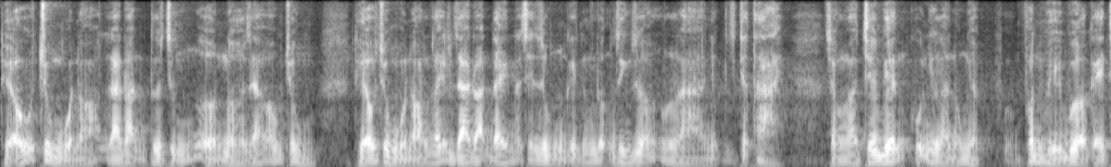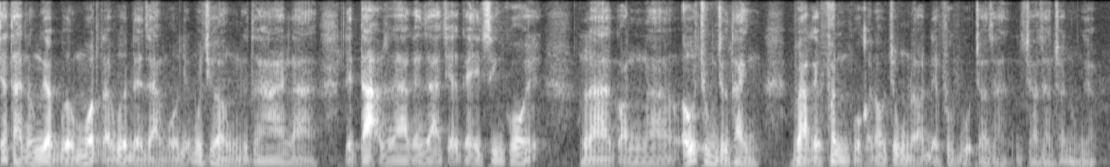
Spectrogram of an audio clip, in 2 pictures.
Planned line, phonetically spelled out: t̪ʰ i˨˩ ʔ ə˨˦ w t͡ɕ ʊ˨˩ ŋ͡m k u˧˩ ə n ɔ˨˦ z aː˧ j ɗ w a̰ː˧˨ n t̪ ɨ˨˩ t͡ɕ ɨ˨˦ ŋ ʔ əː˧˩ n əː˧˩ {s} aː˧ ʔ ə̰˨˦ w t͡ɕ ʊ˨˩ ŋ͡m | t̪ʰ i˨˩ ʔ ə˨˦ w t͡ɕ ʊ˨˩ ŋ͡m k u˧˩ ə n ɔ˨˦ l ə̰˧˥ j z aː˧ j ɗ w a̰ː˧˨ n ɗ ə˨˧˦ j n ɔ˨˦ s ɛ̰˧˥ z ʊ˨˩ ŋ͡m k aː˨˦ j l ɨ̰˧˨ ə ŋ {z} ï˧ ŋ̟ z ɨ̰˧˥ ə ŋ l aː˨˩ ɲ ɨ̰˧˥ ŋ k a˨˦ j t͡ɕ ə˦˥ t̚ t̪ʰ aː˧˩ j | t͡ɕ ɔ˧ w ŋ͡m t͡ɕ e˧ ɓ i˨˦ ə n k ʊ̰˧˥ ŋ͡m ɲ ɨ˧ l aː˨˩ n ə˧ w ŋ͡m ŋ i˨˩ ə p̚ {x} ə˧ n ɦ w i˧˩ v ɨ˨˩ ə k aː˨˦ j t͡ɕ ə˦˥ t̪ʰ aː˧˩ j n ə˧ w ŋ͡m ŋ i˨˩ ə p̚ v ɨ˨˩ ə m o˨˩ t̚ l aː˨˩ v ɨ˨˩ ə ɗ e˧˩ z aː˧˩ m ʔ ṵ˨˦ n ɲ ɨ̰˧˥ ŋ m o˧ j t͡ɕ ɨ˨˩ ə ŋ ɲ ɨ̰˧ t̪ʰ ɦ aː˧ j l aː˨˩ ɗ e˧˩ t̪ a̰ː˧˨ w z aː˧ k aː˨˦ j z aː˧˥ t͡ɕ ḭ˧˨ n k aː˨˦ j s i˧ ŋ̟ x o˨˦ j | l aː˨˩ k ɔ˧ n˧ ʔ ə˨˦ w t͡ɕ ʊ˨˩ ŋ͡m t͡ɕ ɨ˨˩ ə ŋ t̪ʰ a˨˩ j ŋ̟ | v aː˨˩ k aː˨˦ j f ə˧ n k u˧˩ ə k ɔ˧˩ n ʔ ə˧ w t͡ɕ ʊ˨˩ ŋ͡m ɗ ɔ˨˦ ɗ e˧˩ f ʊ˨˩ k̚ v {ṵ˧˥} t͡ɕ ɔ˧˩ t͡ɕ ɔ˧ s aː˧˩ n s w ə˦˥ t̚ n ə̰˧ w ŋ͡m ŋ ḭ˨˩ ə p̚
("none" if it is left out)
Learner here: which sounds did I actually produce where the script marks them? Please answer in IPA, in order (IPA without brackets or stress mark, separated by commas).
z, z, f, ṵ˧˨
